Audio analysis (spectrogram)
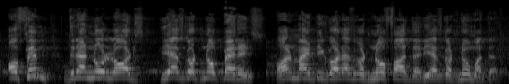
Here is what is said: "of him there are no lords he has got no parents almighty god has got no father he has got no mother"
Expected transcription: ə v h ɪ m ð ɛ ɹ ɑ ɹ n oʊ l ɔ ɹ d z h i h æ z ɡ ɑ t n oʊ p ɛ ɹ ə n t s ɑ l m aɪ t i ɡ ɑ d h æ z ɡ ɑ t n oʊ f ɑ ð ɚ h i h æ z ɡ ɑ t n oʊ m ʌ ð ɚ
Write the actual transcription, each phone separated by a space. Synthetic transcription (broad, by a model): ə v h ɪ m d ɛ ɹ ɑ ɹ n oʊ l ɔ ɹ d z h i h æ z ɡ ɑ t n oʊ p ɛ ɹ ə n t s ɑ l m aɪ t i ɡ ɑ d h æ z ɡ ɑ t n oʊ f ɑ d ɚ h i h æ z ɡ ɑ t n oʊ m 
